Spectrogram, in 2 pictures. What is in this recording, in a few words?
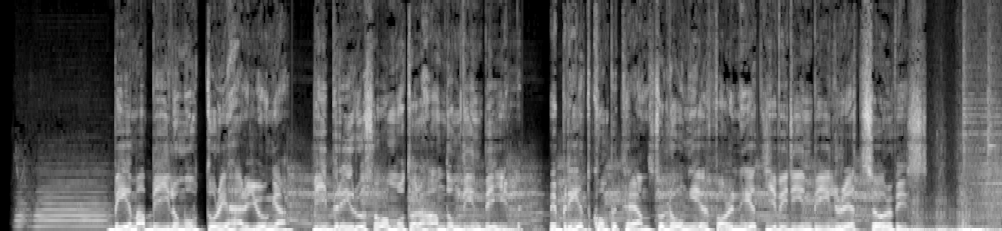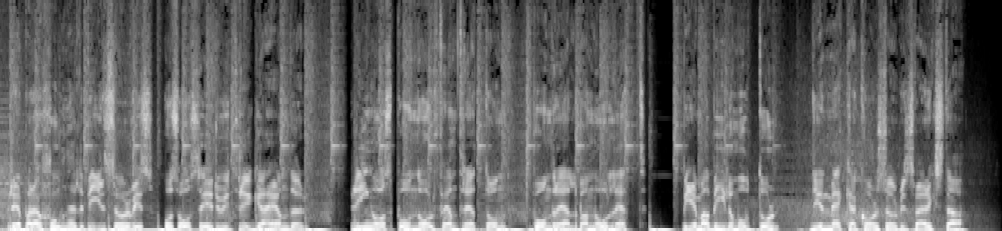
Swedish radio ad for car repair shop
